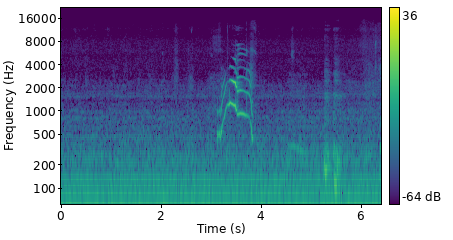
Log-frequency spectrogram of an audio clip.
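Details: Female pet cat, vocal with meows and trills to ask for what she wants, gives one clear arching meow that rises then falls and lasts under a second, over steady low indoor hum with faint later noises.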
